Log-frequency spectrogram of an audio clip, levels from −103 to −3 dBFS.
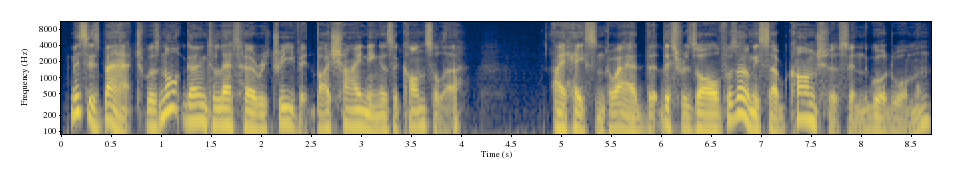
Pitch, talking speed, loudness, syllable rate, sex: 115 Hz, 205 wpm, -19 LUFS, 5.4 syllables/s, male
